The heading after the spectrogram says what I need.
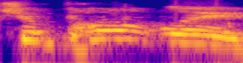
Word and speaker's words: Chipotle: It's pronounced Chipotle, Mom. Chipotle, not Chipotle.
